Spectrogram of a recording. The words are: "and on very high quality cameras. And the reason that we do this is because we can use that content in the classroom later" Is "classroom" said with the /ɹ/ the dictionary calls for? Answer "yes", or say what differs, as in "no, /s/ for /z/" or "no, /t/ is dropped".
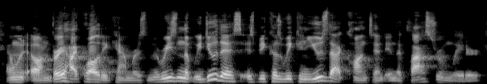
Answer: yes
